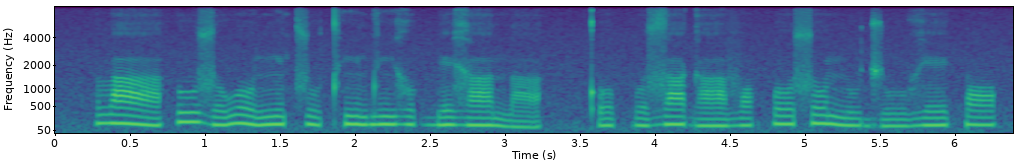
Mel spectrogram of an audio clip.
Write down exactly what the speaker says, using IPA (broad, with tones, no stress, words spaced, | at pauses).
βa˦˨ | u˦zʊ˨wo˦˨ ɲĩ˦t͡su˦˨ tʰĩ˦dĩ˦ ɣʊ˦ɡ͡be˦ ɣaː˦na˨ | kʼo˨pʊ˨ za˦ɡaː˨ vɔ˨k͡poː˦so˦nu˨ d͡ʒuː˨ɣeː˦k͡pɔ˦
